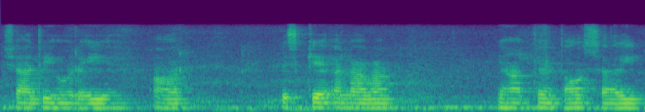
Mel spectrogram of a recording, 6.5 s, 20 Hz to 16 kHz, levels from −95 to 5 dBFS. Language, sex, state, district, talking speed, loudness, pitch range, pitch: Hindi, male, Punjab, Pathankot, 100 wpm, -18 LUFS, 115-120 Hz, 115 Hz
